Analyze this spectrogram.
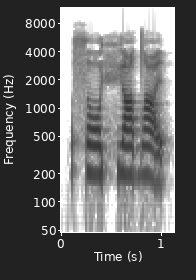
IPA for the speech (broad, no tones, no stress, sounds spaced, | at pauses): s ɔ fʲ ʌ dˤ e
